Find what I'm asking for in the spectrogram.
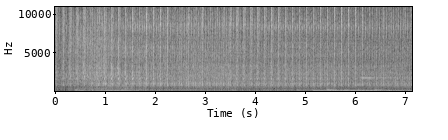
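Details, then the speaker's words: Sailboat's newly rebuilt engine idling in neutral on departure from the marina, with a sharp regular knock about three to four times a second over the engine note; knocking noise, source unconfirmed, mechanic being contacted. "can hear this funny sound started from the engine um Karen just went into neutral and is having a look at it right now"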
